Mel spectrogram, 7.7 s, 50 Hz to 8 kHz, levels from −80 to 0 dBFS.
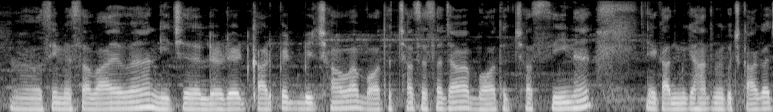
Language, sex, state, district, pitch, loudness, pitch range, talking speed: Hindi, male, Bihar, Purnia, 110 Hz, -15 LUFS, 105-120 Hz, 255 wpm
